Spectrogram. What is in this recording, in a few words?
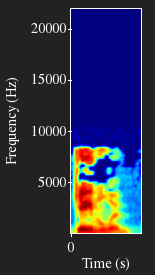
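"gamelan", English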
